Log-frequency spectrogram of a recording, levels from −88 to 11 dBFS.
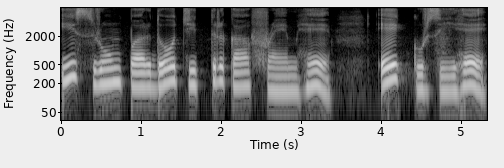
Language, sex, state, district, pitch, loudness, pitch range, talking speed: Hindi, female, Arunachal Pradesh, Lower Dibang Valley, 175 Hz, -16 LUFS, 150-205 Hz, 125 wpm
